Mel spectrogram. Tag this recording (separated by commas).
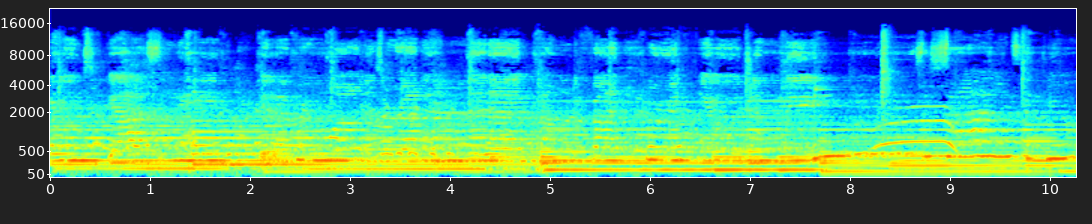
Music, Bluegrass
